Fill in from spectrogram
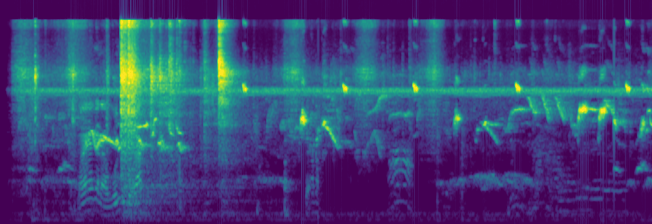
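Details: Sparrow chicks in a nest box being fed by a parent: a loud burst of dense, high chirps with stacked wavering notes early on, then scattered short tweets and squeaks, over a steady high hum and faint regular ticks.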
